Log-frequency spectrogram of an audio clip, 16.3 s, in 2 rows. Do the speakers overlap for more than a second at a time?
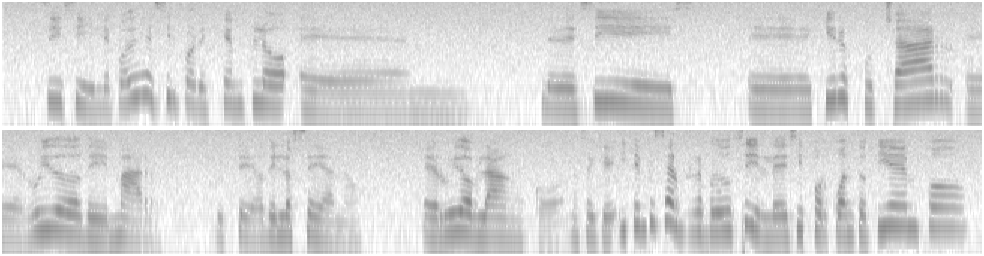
No

